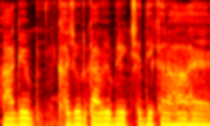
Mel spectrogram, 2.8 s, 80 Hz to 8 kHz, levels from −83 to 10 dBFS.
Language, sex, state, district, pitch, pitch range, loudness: Hindi, male, Jharkhand, Deoghar, 135 Hz, 130-135 Hz, -14 LUFS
